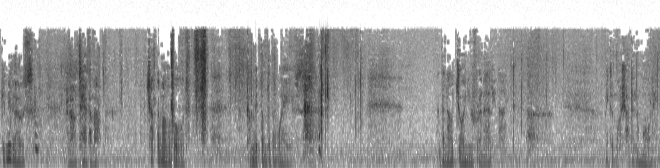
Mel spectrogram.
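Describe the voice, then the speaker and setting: An actor playing a domineering, jealous husband in a radio drama, intense and volatile, swinging between tenderness and temper. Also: male voice, rumbling low, normal speed, pauses often. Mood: brisk, reassuring. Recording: radio drama with loud background noise.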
